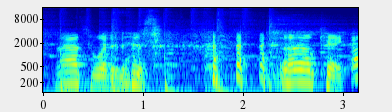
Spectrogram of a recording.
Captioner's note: awkward laughing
